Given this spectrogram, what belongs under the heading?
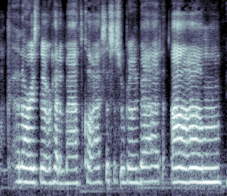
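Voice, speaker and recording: Higher-voiced young woman player, chatty and giggly, faint music behind. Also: monotone, normal speed, bright, forceful tone, poor audio. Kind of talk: casual tabletop play.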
